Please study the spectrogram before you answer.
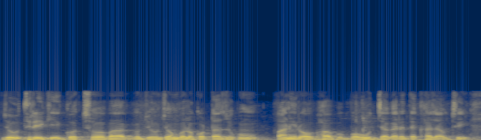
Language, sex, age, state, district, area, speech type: Odia, male, 30-45, Odisha, Rayagada, rural, spontaneous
